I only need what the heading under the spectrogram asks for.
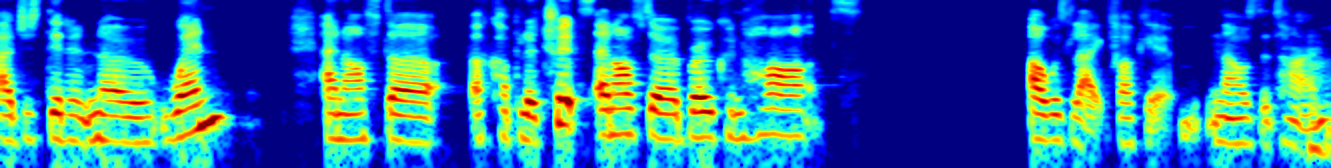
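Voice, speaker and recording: A woman with a London accent speaks at a fairly slow pace and a fairly low pitch, with ordinary pitch variation and long, frequent pauses. The sound is dry and close, with no echo. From London, England. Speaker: singer. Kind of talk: interview.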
